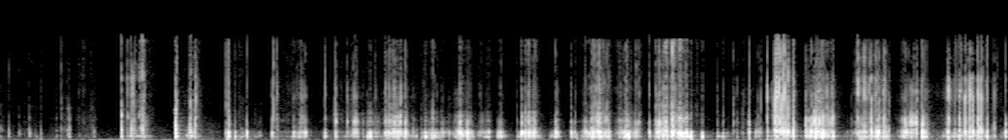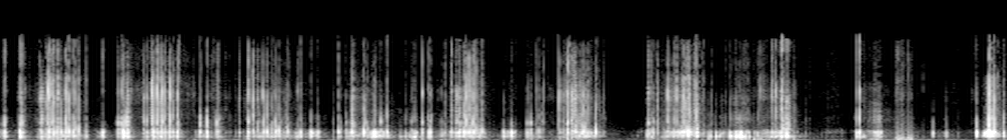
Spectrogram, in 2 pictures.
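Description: Long nails scratch and tap the side panels of a small, hollow, brown crocodile-embossed leather mini coin purse held in the hands. The result is a dense run of dry, crunchy scraping and scratching, concentrated in the midrange, with a few brief pauses between bursts.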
